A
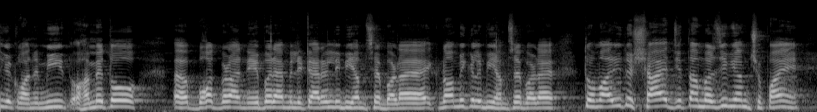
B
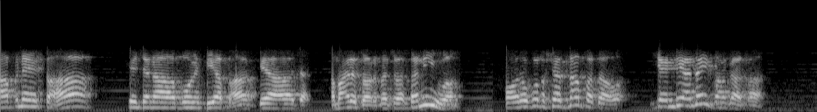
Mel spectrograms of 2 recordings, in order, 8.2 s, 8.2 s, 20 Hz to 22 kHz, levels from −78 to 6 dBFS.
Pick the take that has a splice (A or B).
B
